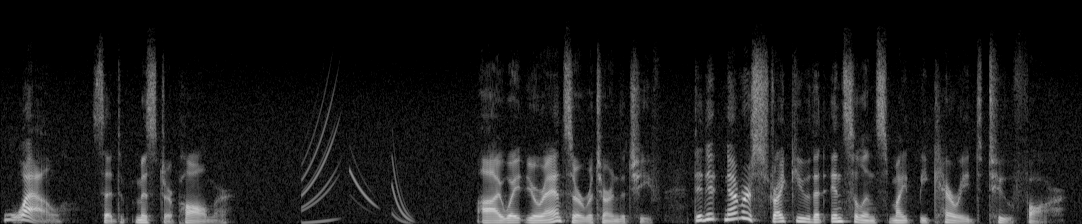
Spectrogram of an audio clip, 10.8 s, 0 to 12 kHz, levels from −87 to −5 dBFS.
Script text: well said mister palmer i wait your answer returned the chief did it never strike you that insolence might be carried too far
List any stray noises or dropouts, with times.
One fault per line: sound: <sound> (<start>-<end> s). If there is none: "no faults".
sound: chirp (3.0-4.2 s)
